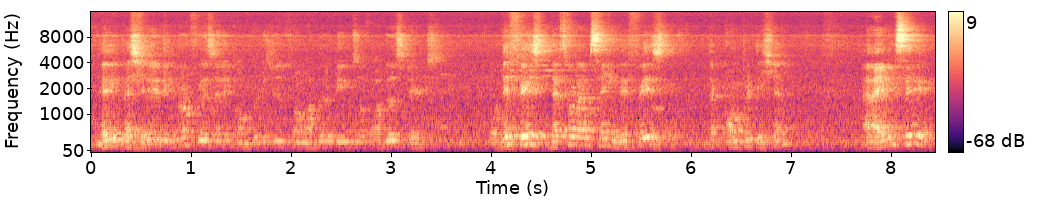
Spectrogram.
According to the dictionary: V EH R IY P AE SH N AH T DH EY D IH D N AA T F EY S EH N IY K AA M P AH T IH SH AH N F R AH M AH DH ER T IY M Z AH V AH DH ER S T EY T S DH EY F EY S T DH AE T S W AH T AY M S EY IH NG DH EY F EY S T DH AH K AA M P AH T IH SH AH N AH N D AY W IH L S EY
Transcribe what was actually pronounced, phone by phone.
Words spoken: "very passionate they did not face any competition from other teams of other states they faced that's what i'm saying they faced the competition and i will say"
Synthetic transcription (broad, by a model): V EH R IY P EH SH AH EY D IH D N AA T F EY S EH N IY K AA M P AH T IH SH AH N F R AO M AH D ER T IY M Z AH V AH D ER S T EY T S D EY F EY S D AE T S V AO T AY M S EY IH NG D EY F EY S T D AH K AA M P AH T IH SH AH N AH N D AY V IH N S EY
